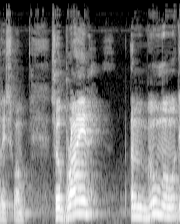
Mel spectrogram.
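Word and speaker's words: Mbeumo: So Brian and Bumu, it's the emphasis is on the boo. There's a few of them at Old Trafford these days, isn't there? Um, it's it's the silent M at the start throws people, but it's more like a soft huming into the boo.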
